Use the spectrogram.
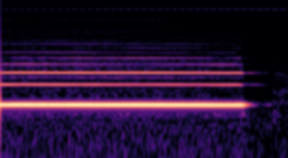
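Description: A beginner holds a single sustained D note on a flute, a clear, steady, pure tone lasting a couple of seconds before stopping cleanly into silence.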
